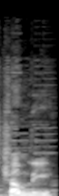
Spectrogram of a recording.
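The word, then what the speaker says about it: Cholmondeley: Officers you and Montague and Charles Chumley don't know why it's pronounced that way either saw the memo and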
